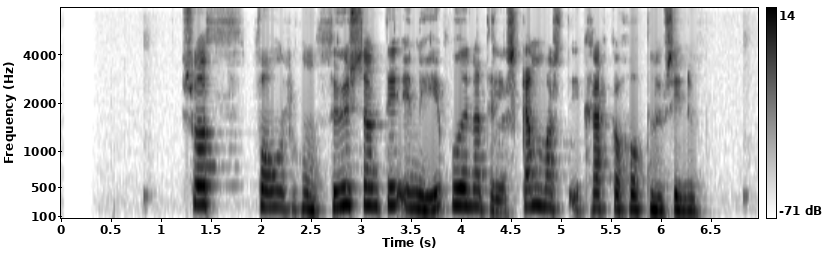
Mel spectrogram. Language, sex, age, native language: Icelandic, female, 60-69, Icelandic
